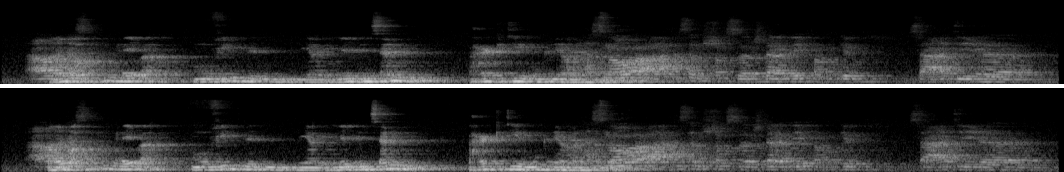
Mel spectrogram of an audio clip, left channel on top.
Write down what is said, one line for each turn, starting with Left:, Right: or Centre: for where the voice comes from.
Left: اه
Right: فهو
Left: انا حاسس
Right: أكيد هيبقى مفيد لل يعني للإنسان في حاجات كتير ممكن يعملها
Left: انا حاسس
Right: فاهم
Left: ان هو
Right: قصدي؟
Left: على حسب الشخص اللي بيشتغل ايه فممكن ساعات ي-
